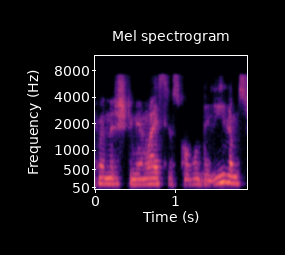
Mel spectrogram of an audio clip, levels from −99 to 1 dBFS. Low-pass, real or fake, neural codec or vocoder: 7.2 kHz; fake; codec, 16 kHz, 2 kbps, X-Codec, HuBERT features, trained on balanced general audio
